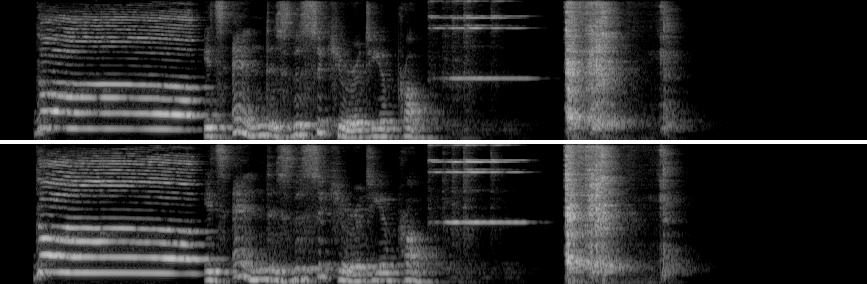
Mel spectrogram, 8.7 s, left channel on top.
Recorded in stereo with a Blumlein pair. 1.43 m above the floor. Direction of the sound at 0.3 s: 45° right.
